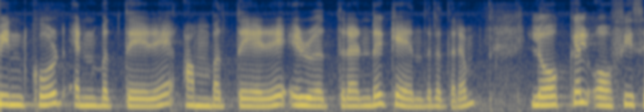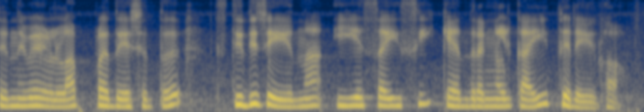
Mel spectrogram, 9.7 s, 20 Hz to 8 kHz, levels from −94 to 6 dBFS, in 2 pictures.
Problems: none marked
